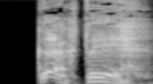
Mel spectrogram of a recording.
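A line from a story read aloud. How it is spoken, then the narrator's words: Strained, breathless. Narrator (Russian): Унимая тяжелое дыхание, выдавил Явор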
